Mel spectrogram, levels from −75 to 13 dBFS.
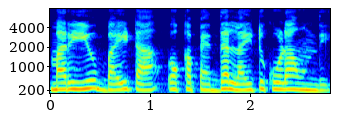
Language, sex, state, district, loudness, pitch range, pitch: Telugu, female, Andhra Pradesh, Krishna, -17 LUFS, 205-235 Hz, 225 Hz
